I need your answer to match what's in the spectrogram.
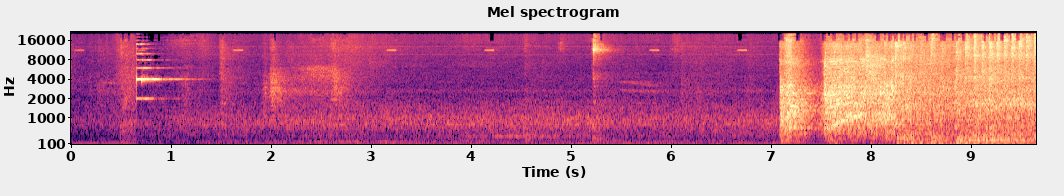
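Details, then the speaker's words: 2002 Yamaha Warrior 350 single, first start after sitting, carb cleaned, fresh oil, on a charger: cranks, catches and revs loud, rough-edged but steady; runs pretty good, smoking, mouse nest blown out of the exhaust pipe. "Wow, runs pretty good."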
